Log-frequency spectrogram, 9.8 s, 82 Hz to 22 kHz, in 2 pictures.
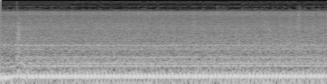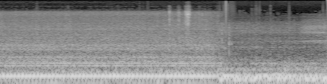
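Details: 2003 Ford Mustang Mach 1 driving after the rear axle repair. The bent axle was straightened to 2 thousandths of runout and refitted with C-clip eliminator bearings. A steady low driving rumble with no rhythmic womp rising with road speed; the rear axle sounds normal.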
